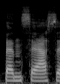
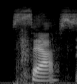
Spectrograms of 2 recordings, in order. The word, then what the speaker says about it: Sasse: And the other thing is with people like Ben Sasse and Jeff Flake that I think gets left behind. – Is that how you say his name? – Sasse. – Ben, I thought it was Ben Sasse.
